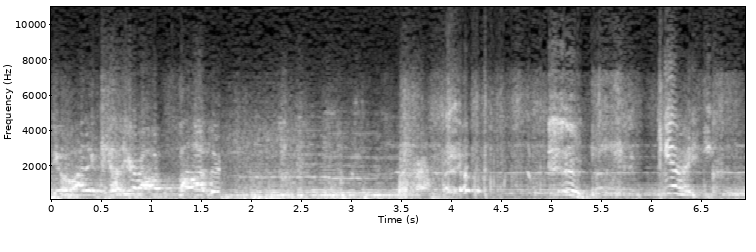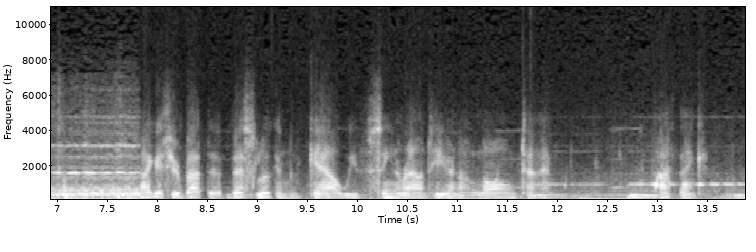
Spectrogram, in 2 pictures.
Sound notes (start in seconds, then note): 4.0 grunting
